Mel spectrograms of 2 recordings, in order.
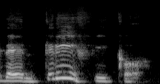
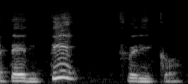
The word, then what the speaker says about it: dentífrico: No se dice dentrífico, se dice dentífrico. Es un barbarismo.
